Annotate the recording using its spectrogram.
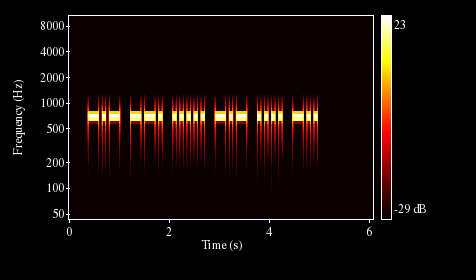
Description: Morse code, heard as a keyed tone, about 17 wpm, 700 Hz. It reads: KG5KHD
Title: USA Call Signs - 6 Characters - Repeated 3x - 17wpm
